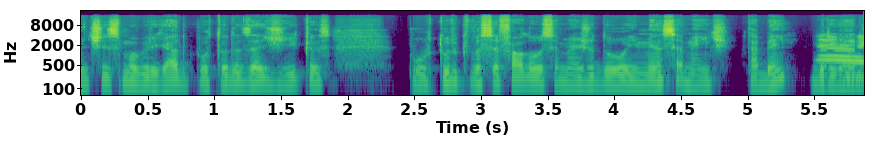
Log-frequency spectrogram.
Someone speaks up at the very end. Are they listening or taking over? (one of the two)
taking over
